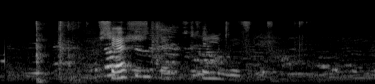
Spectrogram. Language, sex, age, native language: Icelandic, female, 9, Icelandic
